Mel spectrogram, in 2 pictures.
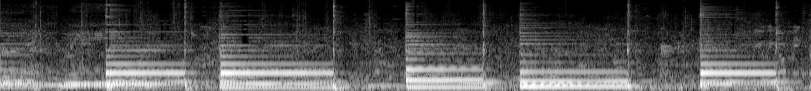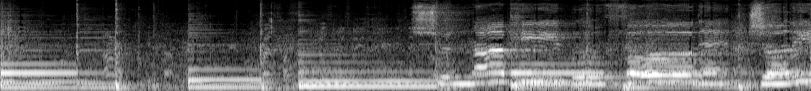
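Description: Acoustic guitar strumming held chords, a new chord struck about every second, in an instrumental passage of a song. A singing voice comes back in over it in the last few seconds.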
